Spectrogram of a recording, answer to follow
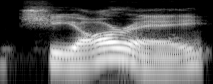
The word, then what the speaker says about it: Ciare: new face, Geoff Schneider from B&C Group, which Ciare is part of. Yep. Is that the right pronunciation?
